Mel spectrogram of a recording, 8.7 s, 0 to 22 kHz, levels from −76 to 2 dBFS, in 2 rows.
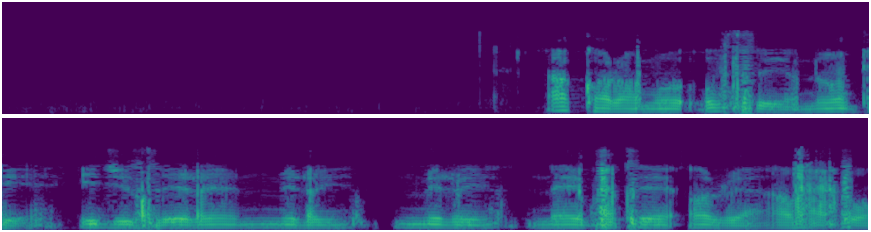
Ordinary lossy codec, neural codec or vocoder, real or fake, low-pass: AAC, 24 kbps; codec, 16 kHz, 4.8 kbps, FACodec; fake; 7.2 kHz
